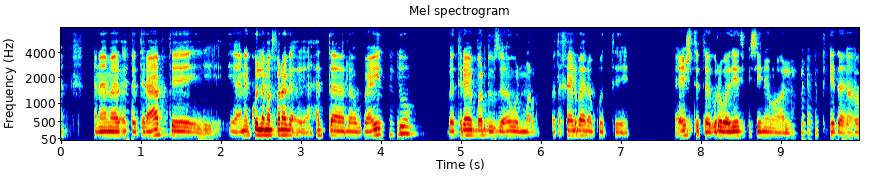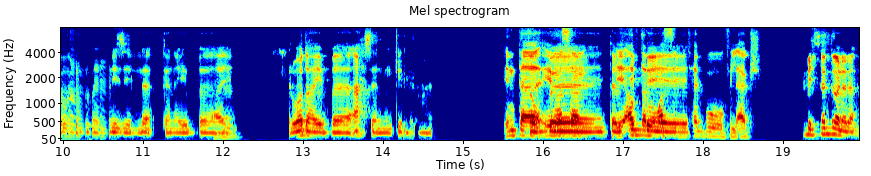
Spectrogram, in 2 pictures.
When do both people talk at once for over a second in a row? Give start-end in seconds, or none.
15.8-17.3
